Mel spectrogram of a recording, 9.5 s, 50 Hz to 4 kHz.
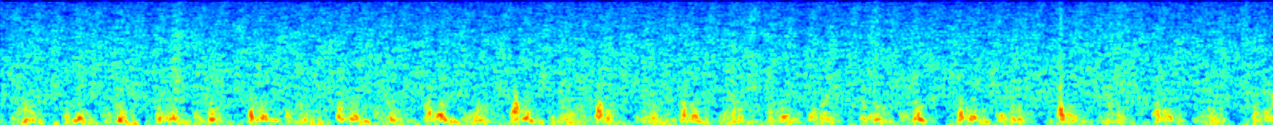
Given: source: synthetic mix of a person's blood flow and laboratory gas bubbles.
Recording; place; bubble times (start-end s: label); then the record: Doppler ultrasound of blood flow; precordium
9.50-9.55 s: bubbles
From the record:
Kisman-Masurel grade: 121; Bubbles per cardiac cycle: 1 to 2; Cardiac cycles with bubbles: 10 to 50%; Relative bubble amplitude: barely perceptible (0.100 to 0.250); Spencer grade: 2 (many but less than half of the cardiac periods contain bubble signals, singularly or in groups); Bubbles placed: anywhere in the cardiac cycle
